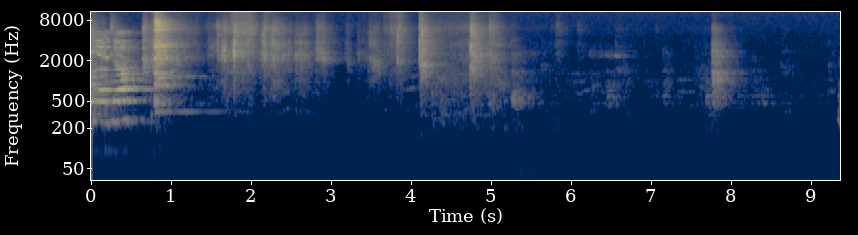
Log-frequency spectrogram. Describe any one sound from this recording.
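Metal cookware clinks and clatters on a stove.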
